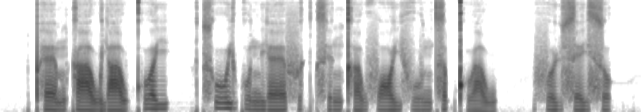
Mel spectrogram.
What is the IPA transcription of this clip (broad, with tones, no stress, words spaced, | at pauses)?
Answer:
pʰɛː˨˩mkaː˨˩wjaː˨˩w kʷʰɐ˥j | t͡sʰuː˥jkʷɐ˨n jɛː˨˥fɪ˨˥k̚t͡sʰɪ˧ŋ kʰɐ˨˥wfɔː˨˧j fuː˨˧nt͡sɐ˥p̚kʷʰaː˨˩w | fɵ˨ɥse˨jsʊ˧k̚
